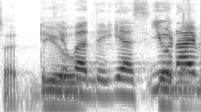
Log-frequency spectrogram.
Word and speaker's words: Deobandi: Or how am I supposed to pronounce that? Deobandi, yes.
